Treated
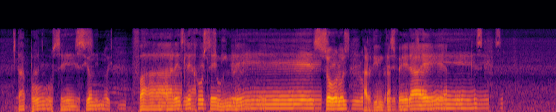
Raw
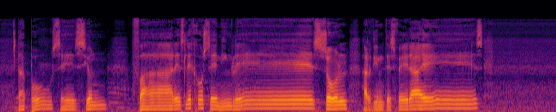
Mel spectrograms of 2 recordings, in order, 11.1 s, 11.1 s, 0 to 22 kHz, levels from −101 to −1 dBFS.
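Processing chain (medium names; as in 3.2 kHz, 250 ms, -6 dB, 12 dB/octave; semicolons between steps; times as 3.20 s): chunks repeated in reverse 279 ms, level -8 dB; MP2 96 kbps 24 kHz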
